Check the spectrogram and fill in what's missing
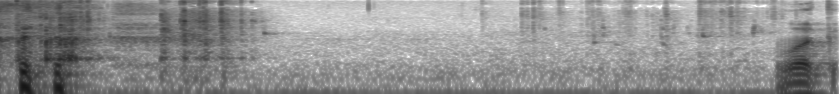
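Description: Marbles drop into water in a prototype toilet bowl, a cluster of sharp clinks and plops, then a quiet pause, then another splash at the end. Speech overlaps parts of it.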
